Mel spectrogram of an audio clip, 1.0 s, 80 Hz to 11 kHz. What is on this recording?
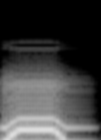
PPG 018 Acidic Bleep Tone C1
This sample is part of the "PPG
MULTISAMPLE 018 Acidic Bleep Tone" sample pack. It make me think of a
vocoded lead and/or bass sound with quite some resonance on the filter.
In the sample pack there are 16 samples evenly spread across 5 octaves
(C1 till C6). The note in the sample name (C, E or G#) does indicate
the pitch of the sound but the key on my keyboard. The sound was
created on the Waldorf PPG VSTi. After that normalising and fades where applied within Cubase SX & Wavelab.
bass, lead, ppg, vocoded, multisample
